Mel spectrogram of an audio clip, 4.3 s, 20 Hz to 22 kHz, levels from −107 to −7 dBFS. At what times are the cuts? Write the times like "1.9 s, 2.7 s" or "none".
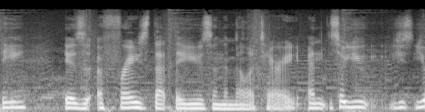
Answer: none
